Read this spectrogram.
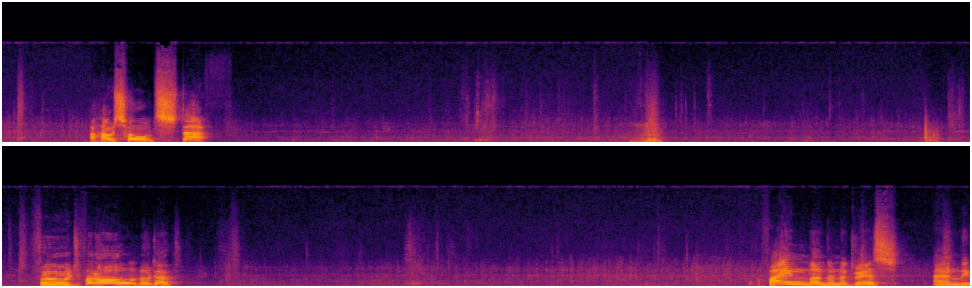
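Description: A middle-aged man speaks sternly and loudly nearby.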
